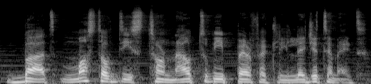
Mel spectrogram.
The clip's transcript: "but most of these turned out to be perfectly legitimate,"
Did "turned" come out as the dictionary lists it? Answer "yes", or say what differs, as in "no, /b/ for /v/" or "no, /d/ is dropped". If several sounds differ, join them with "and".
no, /d/ is dropped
